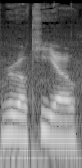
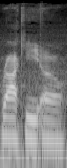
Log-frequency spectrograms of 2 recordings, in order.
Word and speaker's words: Ruocchio: If you were to look at how it's spelled and you speak any degree of Italian, you might think that it was pronounced Ruocchio, but you know how it is in America, how we change the pronunciations of things. I don't know his family history or why it changed that, but basically think like Rocky Balboa, Rocchio.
